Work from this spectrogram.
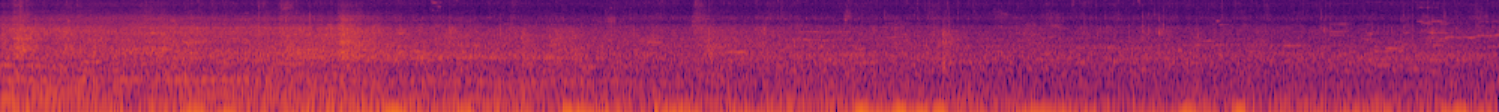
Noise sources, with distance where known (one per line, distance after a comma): non-machinery impact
